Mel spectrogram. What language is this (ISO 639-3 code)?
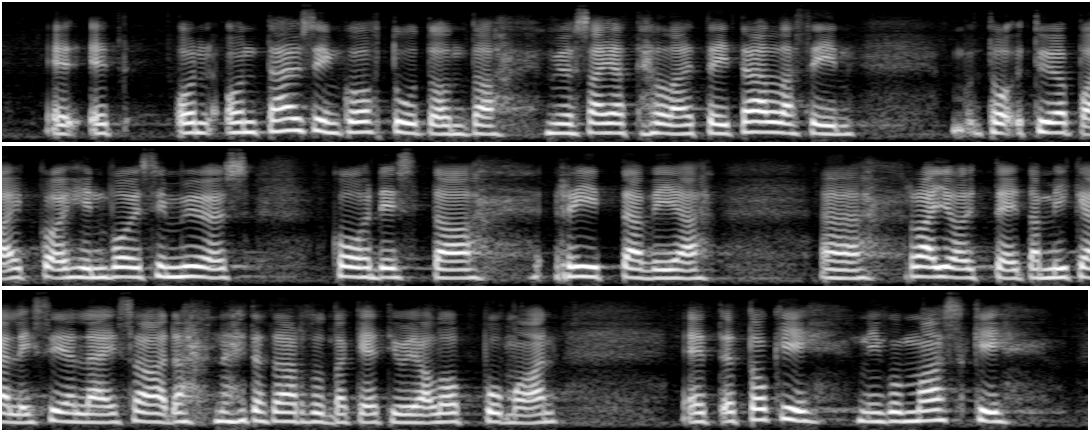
fin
